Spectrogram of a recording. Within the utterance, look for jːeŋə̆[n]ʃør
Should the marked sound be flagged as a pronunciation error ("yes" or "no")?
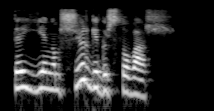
yes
